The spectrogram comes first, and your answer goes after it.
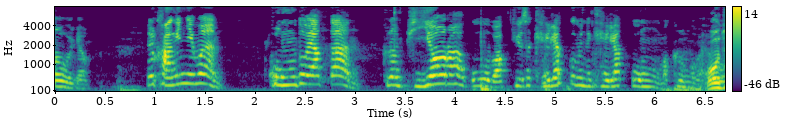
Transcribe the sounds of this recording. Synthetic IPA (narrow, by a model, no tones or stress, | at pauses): ɾʌboʎʌ | kɯɭkaŋiɲːimɯn | koŋdojak̚k͈an | kɯɾʌnpijʌɾaɡomak̚tuesʰʌke̞ʎjak̚k͈uminːɯnke̞ʎjak̚k͈oŋmak͈ːɯɾʌnɡʌa̰ɲ̰o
